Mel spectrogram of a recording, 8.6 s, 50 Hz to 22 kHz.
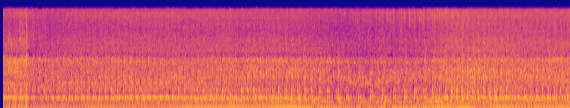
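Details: VAZ 124 engine at idle: a light, uneven knock rides over the four-cylinder engine note; engine knock whose source needs closer checking.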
